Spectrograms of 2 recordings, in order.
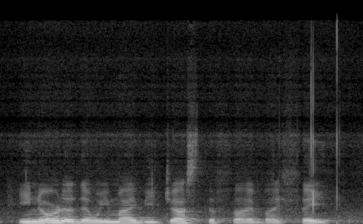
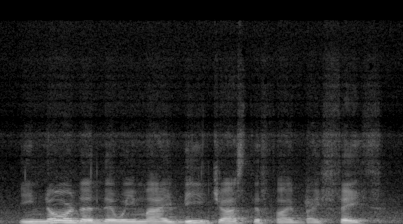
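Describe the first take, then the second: The two takes are said the same way.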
